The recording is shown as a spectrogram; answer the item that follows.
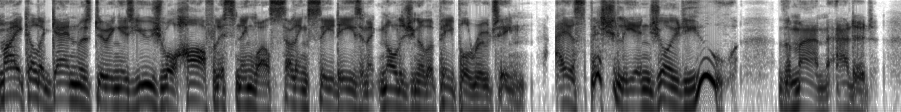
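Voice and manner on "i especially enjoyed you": attempted camp Polish accent with swooping pitch. Retelling what a man said after a gig: camp Polish accent. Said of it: "my attempt at a camp Polish accent".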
